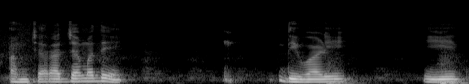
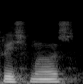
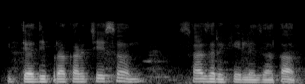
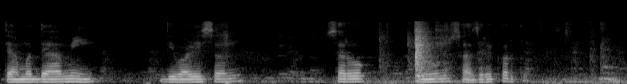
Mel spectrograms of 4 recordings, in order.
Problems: none marked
